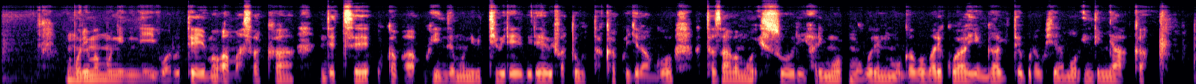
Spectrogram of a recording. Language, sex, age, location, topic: Kinyarwanda, male, 18-24, Nyagatare, agriculture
